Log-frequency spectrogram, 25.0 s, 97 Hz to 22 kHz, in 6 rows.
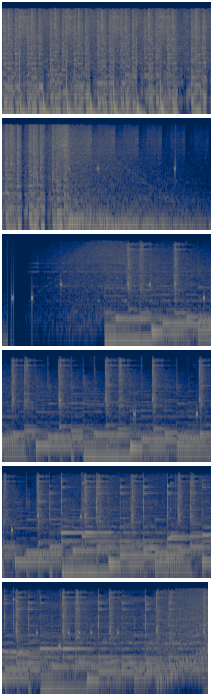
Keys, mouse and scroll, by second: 0.2 right click, 4.3 double click, 6.0 space, 7.0 double click, 8.7 ctrl+right click, 10.2 double click, 11.1 space, 14.9 double click, 16.3 double click, 16.9 ctrl+right click, 18.2 space, 21.4 space, 22.1 ctrl+Page_Down, 24.2 double click.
